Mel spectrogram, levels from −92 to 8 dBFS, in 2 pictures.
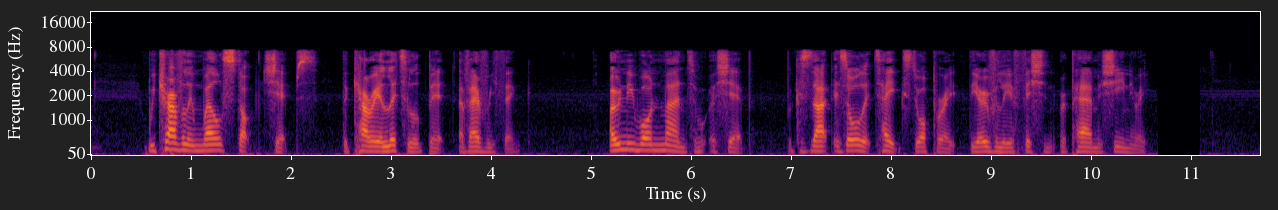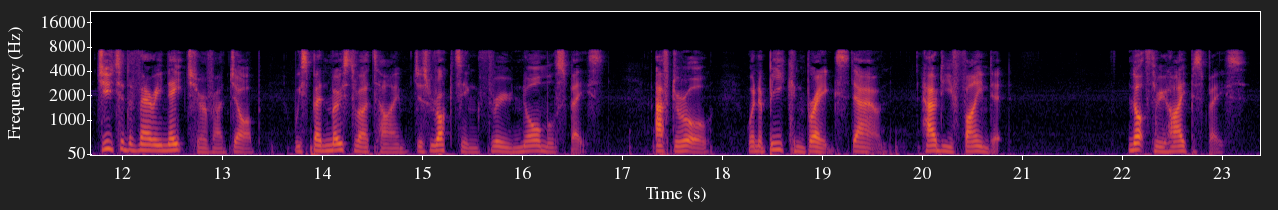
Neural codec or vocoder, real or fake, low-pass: none; real; 7.2 kHz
